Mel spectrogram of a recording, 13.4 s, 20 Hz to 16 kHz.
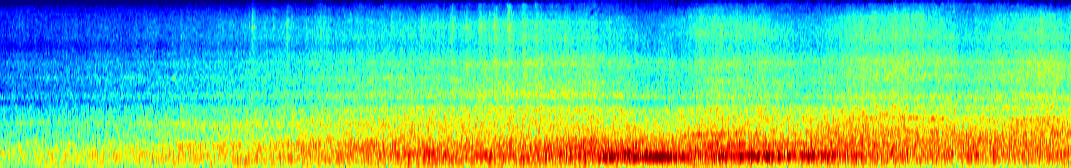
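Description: EN57 electric multiple unit running into the station and past close by. Its running noise grows steadily to its loudest about eight seconds in, with a low steady hum through the middle part.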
